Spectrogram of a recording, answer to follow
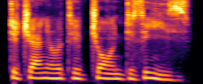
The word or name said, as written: degenerative joint disease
